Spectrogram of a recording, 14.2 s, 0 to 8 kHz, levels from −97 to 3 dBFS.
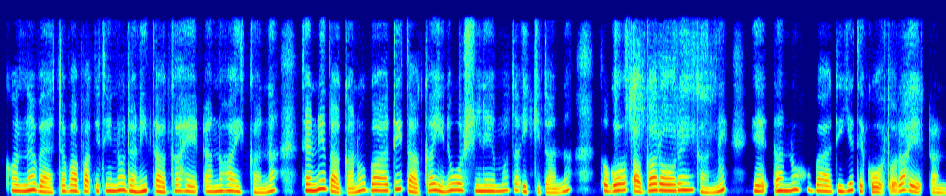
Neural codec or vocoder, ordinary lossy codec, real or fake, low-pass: codec, 24 kHz, 0.9 kbps, DualCodec; MP3, 64 kbps; fake; 7.2 kHz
